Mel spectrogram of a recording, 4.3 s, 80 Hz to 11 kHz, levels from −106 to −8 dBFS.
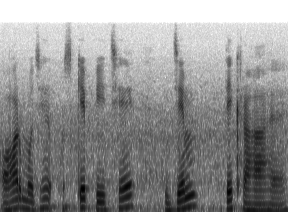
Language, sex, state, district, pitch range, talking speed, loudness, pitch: Hindi, male, Madhya Pradesh, Katni, 110-145 Hz, 110 wpm, -18 LUFS, 130 Hz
